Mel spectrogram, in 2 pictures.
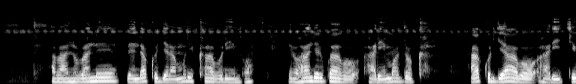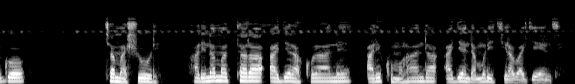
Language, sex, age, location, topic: Kinyarwanda, male, 18-24, Nyagatare, government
